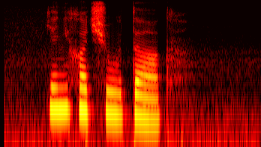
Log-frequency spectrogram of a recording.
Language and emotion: Russian, sad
